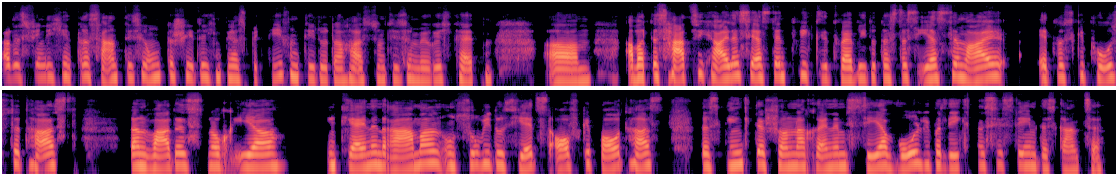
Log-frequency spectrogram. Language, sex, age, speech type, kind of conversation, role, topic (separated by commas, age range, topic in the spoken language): German, female, 60-64, conversation, podcast, host, Kannst du von einem Moment erzählen, in dem du mutig etwas geteilt hast?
